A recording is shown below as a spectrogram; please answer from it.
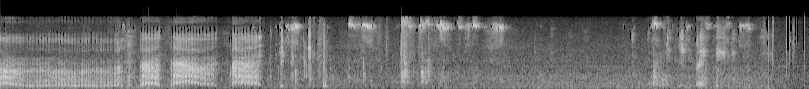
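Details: A Rat Terrier growls as it plays with a new toy: three throaty growl bursts in the first four seconds, then clicking and squeaking toy and handling noises with brief growls.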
